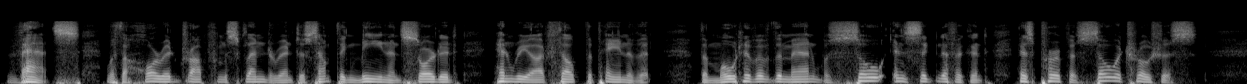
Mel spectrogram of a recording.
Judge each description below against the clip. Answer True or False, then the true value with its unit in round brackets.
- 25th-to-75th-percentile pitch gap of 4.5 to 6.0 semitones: False (4.0 semitones)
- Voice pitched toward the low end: True (120 Hz)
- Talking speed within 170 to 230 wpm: False (145 wpm)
